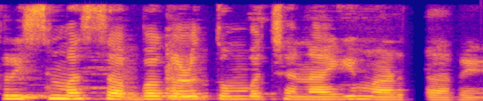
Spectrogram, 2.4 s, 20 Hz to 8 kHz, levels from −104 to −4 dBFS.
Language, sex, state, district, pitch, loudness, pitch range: Kannada, female, Karnataka, Bellary, 210 Hz, -18 LUFS, 190-220 Hz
